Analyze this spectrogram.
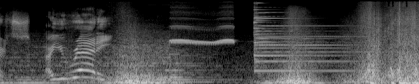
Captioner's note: whistle blowing, dinging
